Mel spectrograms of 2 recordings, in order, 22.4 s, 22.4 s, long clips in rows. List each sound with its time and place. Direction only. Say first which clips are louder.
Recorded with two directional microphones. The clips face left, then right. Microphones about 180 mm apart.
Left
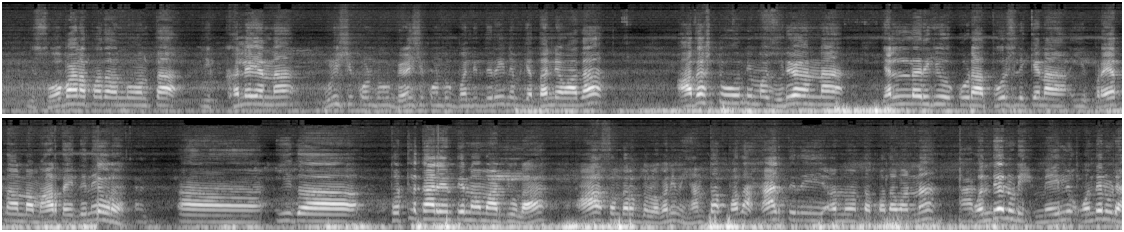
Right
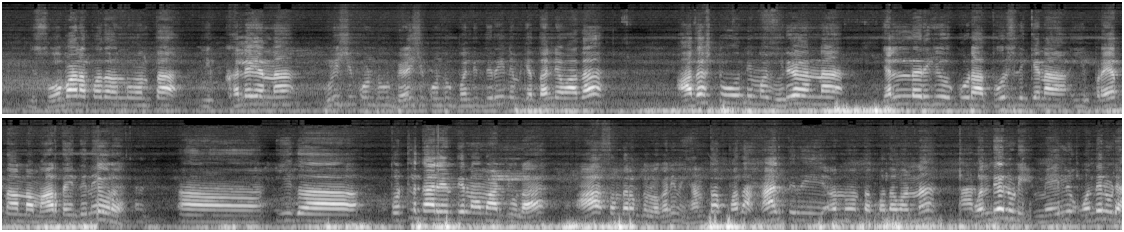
0.3 s a man's voice: left 2 dB; 20° left (ahead or behind)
